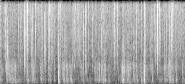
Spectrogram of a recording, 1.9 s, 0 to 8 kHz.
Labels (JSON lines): {"label": "biophony, sea urchins (Echinidae)", "recorder": "SoundTrap 600 or HydroMoth"}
